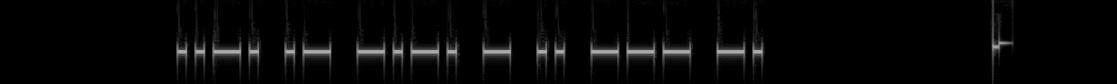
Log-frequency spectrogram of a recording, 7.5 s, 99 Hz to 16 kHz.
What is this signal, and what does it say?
Morse code, heard as a keyed tone, about 20 wpm, 700 Hz. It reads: FACTION
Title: 7 Letter Words - First 3 Letters Given - 20wpm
